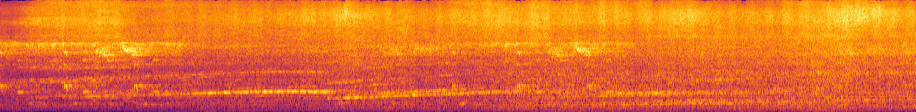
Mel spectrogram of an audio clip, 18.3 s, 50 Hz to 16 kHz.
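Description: Keihan 9000-series electric train pulling out of the station. Its VVVF inverter motors whine in tones that rise, drop back and rise again as it accelerates, over steady wheel-on-rail rolling noise.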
